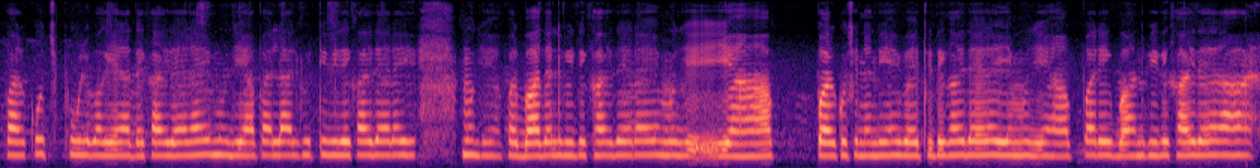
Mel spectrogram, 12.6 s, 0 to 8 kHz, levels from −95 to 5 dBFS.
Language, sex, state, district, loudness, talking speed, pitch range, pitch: Hindi, female, Chhattisgarh, Bilaspur, -20 LUFS, 230 wpm, 235-240 Hz, 235 Hz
